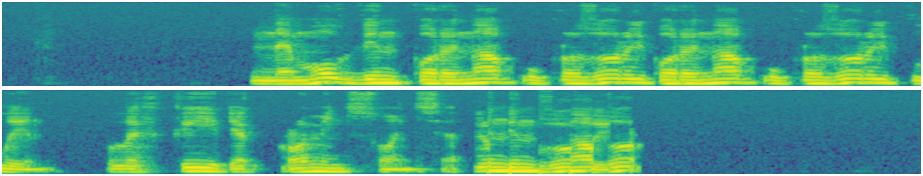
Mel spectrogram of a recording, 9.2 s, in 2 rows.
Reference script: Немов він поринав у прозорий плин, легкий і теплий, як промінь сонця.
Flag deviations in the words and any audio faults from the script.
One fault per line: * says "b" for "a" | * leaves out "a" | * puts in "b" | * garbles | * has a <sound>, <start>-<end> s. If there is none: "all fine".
* puts in "поринав у прозорий"
* leaves out "теплий"
* garbles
